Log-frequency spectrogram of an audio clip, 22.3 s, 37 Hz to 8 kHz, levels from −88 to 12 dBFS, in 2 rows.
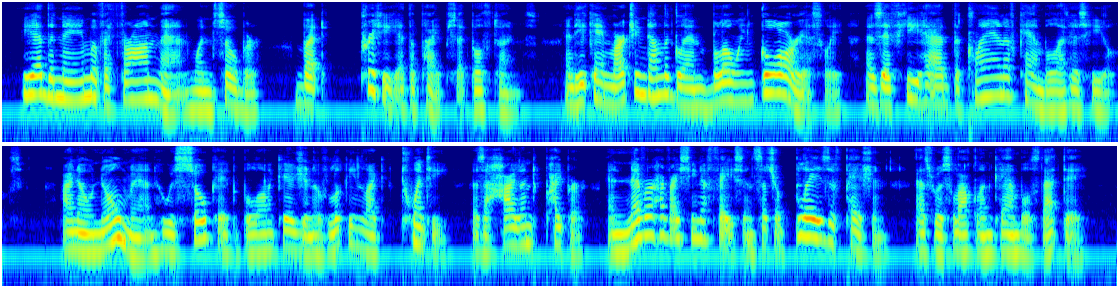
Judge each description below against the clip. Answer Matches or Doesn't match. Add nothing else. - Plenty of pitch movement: Matches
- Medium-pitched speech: Matches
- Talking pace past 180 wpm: Matches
